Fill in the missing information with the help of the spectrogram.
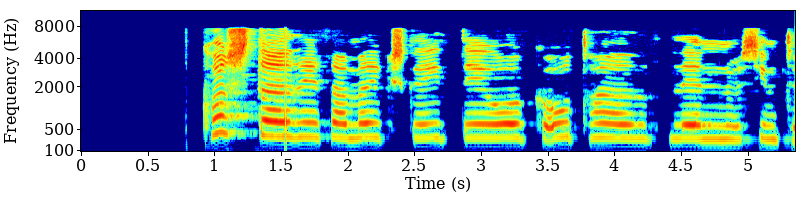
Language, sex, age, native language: Icelandic, female, 11, Icelandic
